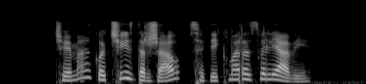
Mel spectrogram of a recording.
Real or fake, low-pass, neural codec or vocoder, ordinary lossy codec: real; none; none; none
